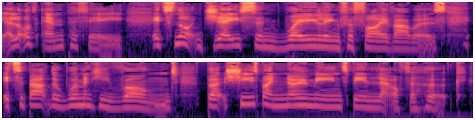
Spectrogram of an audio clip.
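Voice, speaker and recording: A woman's voice: on the low side, fairly bright tone, dry recording, studio quality. A woman podcast host giving informal scripted narration with a wry, blunt, opinionated delivery.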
